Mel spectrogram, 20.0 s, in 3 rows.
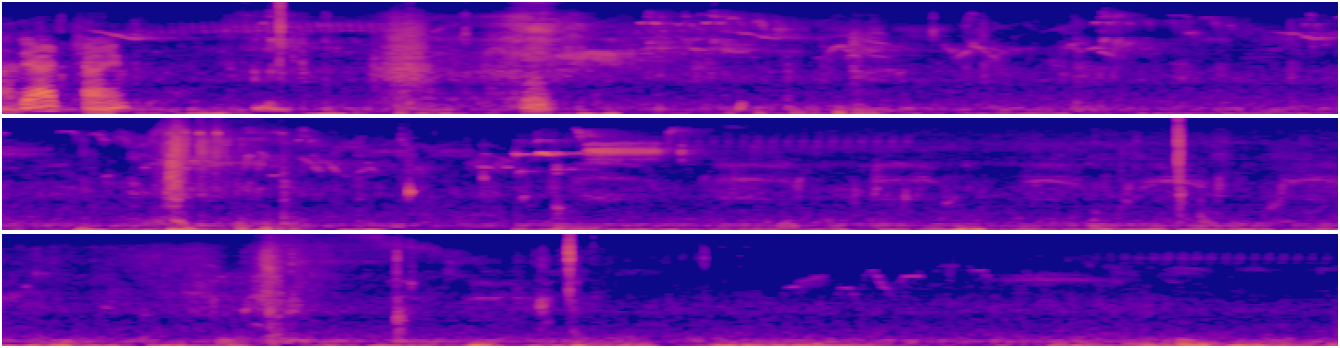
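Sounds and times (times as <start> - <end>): bird chirps: 0.5 - 10.6.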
